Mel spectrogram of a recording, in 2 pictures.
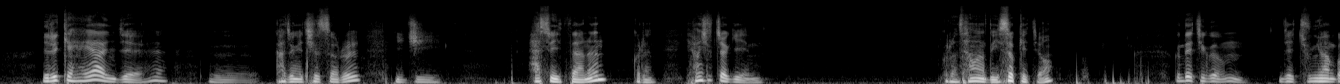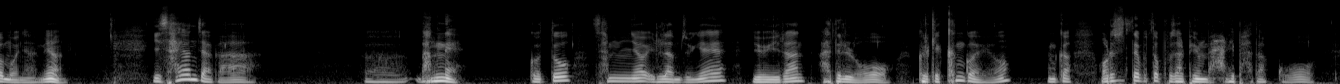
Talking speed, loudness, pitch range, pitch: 220 characters per minute, -22 LUFS, 110-145 Hz, 125 Hz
